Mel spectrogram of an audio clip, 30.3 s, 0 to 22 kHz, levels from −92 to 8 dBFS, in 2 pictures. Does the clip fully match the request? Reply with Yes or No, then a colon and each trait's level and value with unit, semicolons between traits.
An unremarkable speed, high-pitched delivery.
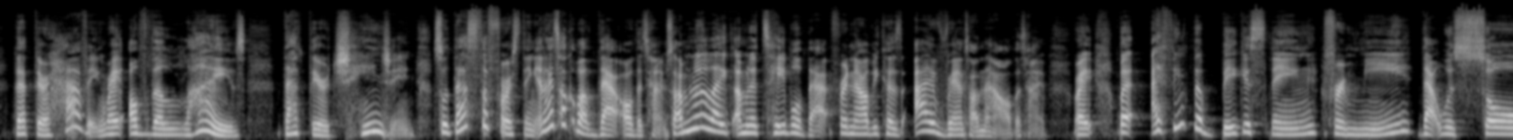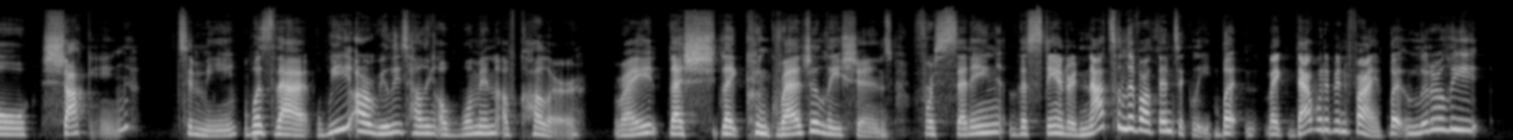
Yes: average, 180 wpm; high, 195 Hz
